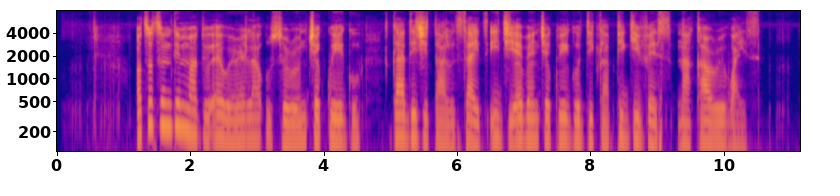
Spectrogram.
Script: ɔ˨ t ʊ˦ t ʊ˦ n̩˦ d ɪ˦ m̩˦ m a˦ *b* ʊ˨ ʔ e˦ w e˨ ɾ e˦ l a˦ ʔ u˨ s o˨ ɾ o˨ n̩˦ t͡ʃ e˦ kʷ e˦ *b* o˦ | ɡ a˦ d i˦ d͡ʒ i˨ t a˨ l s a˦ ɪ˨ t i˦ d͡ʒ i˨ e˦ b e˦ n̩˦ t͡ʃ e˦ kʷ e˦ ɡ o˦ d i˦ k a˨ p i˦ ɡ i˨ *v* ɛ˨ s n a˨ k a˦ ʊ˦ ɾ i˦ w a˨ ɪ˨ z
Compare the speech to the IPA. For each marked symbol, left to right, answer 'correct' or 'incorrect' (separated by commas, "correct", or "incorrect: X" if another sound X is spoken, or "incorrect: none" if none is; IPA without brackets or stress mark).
incorrect: d, incorrect: ɡ, correct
